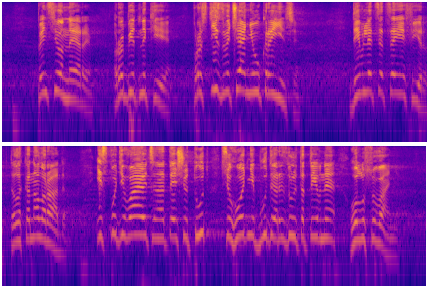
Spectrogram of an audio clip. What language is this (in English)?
Ukrainian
